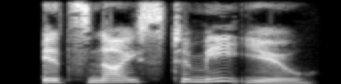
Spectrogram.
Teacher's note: Stress nice and meet to make it sound warmer.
